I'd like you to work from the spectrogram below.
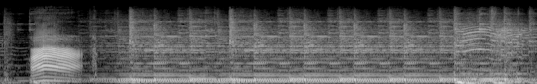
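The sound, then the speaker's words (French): A loud, warbling vocal squawk opens, a person mimicking a bird call, then gives way to a steady droning musical bed with soft rhythmic pulses and a brief chirpy flourish near the end. “Là-dessus, tu dois faire les oiseaux.”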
